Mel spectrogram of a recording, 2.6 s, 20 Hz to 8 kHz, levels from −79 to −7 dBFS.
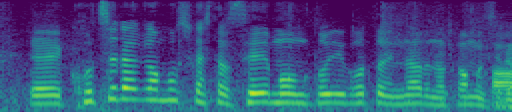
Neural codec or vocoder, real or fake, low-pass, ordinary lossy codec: none; real; none; none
